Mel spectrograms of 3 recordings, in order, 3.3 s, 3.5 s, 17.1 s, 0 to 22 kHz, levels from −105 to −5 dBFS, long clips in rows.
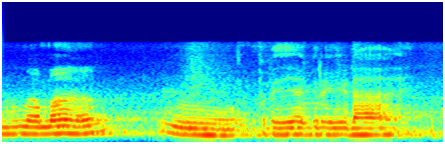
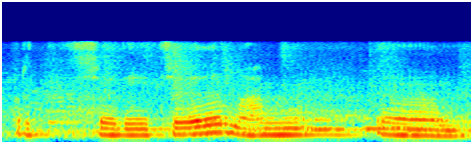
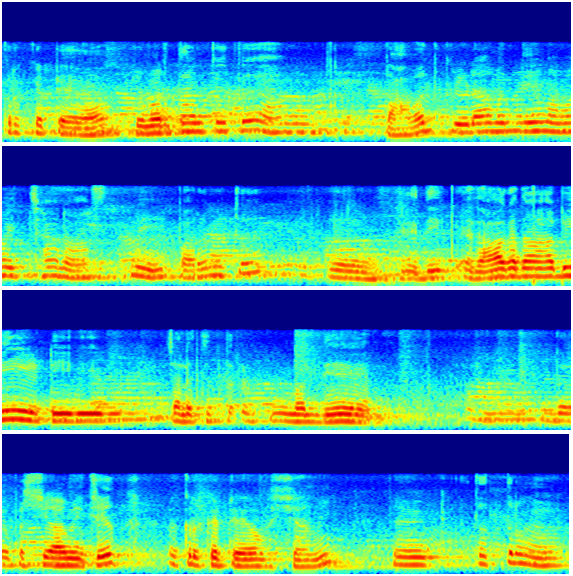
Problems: constant background noise, continuous background conversations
